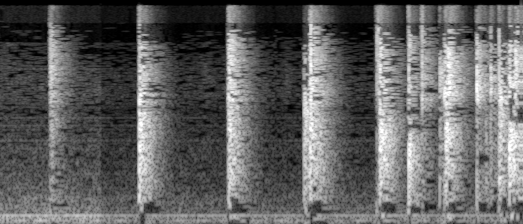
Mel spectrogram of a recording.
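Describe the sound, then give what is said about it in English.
An audience attempts a slow clap: a few sharp, loud claps spaced about a second apart, then quickening and scattering into ragged, overlapping claps with no voices. “You all suck at the slow clap.”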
